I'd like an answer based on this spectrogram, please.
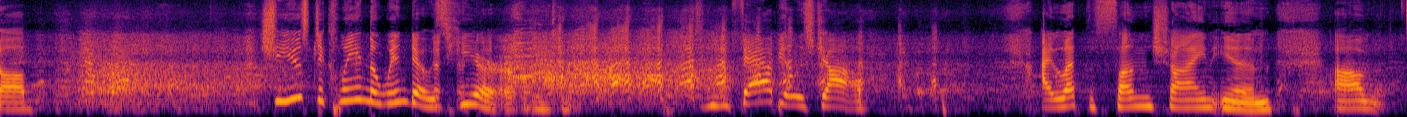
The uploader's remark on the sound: Live in Austin, TX. Live at TribFest in Austin, Texas!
